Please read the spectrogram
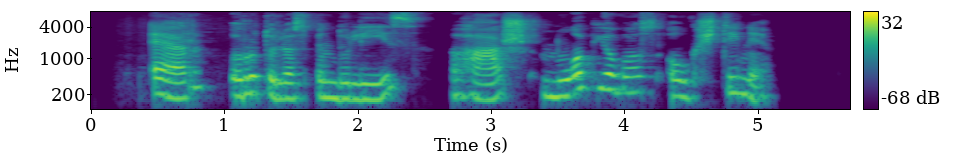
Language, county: Lithuanian, Šiauliai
